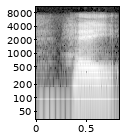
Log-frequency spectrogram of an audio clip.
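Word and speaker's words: היא: he means she and it is usually spelled hey yud alef but sometimes it is spelled hey alef but it is always pronounced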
